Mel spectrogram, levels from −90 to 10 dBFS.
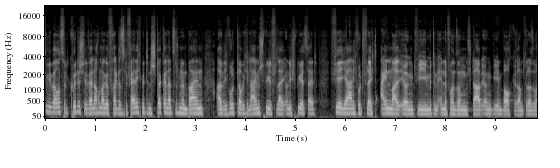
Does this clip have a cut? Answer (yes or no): yes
